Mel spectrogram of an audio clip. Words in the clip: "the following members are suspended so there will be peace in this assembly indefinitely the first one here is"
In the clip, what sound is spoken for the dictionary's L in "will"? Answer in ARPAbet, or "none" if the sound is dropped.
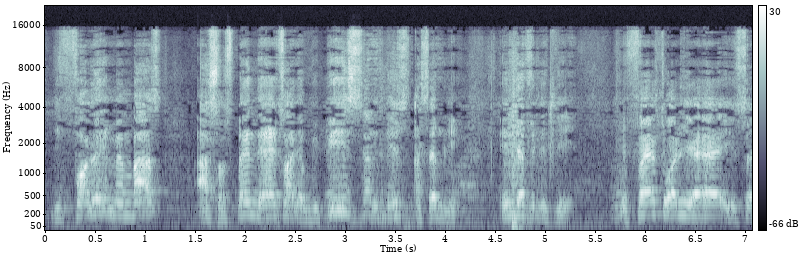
W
